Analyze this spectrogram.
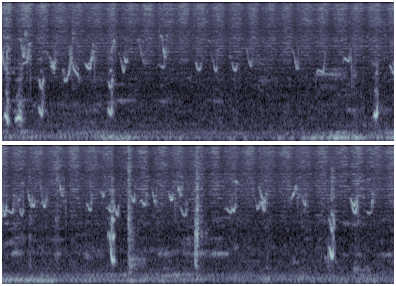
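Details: Grey francolin chicks at feeding time give scattered short, thin chirps and peeps at irregular intervals over a low background hum, with occasional sharp knocks.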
